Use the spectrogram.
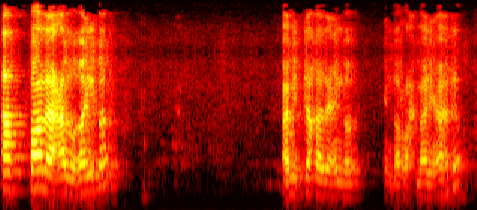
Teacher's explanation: لكن نحذف همزة الوصل ونبقي همزة الاستفهام، نقول اطلع الغيب أم اتخذ عند الرحمن عهدا.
